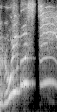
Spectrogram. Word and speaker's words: rooibos: Do you want coffee, English tea, or rooibos tea?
